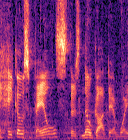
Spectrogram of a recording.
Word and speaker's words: Hakos: deriving from the O, so it would be Heikos. Obviously, most people Well, would it's say Hakos, H-A-K-O-S.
